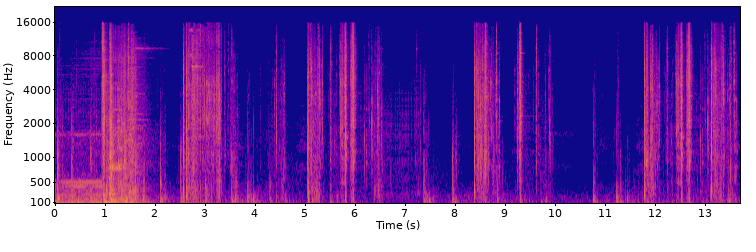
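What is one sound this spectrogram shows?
A gun clatters as it is picked up.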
